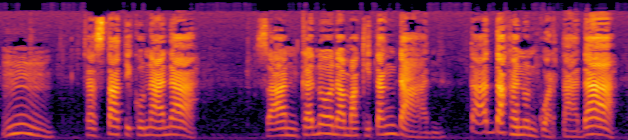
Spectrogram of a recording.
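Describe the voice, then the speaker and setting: A woman's voice: mid-range voice, expressive, a little slow, sharp tone, dry recording. A woman acting a gossipy, mocking warehouse worker in an audio drama. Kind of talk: dialogue in an Ilocano audio drama.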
